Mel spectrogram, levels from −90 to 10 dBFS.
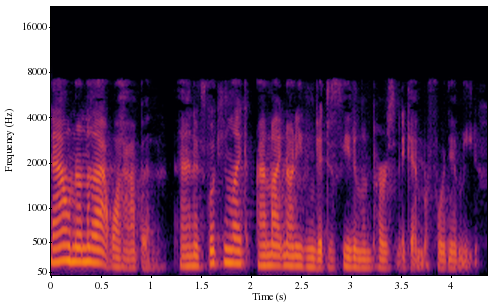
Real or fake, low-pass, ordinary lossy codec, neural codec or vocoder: fake; 7.2 kHz; MP3, 48 kbps; autoencoder, 22.05 kHz, a latent of 192 numbers a frame, VITS, trained on one speaker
